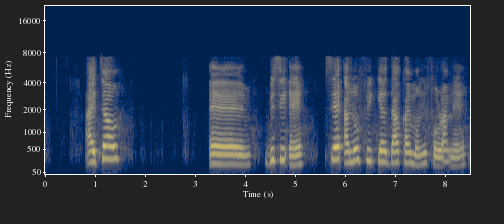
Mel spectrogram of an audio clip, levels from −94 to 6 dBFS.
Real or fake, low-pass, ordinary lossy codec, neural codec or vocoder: fake; 7.2 kHz; AAC, 32 kbps; codec, 16 kHz, 4.8 kbps, FACodec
